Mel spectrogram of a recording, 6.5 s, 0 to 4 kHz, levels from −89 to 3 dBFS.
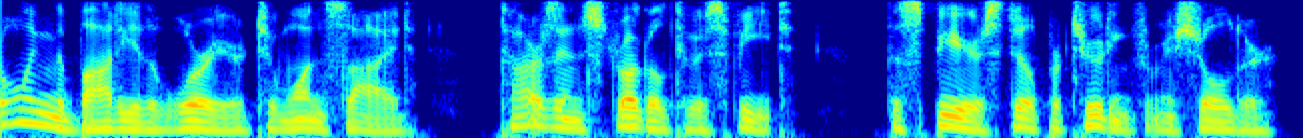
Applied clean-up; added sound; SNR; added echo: none; none; none; none.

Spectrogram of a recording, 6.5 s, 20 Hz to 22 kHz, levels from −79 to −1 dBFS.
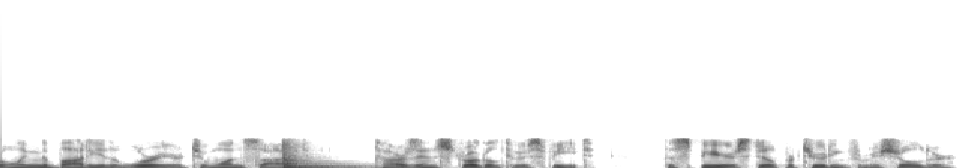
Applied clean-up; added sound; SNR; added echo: none; Snare drum; 6 dB; none.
